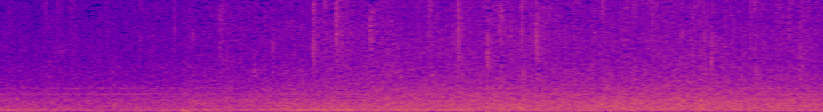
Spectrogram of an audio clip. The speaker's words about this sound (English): The rain comes down over Omi.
